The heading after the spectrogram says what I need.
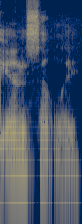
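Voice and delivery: usual speaking voice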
